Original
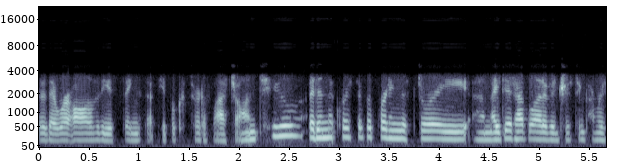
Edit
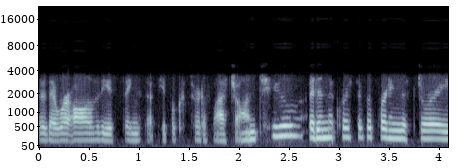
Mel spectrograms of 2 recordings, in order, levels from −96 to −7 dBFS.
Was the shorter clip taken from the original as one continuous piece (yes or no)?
yes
